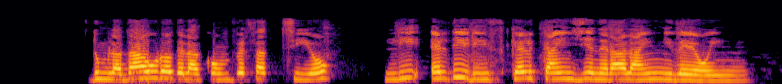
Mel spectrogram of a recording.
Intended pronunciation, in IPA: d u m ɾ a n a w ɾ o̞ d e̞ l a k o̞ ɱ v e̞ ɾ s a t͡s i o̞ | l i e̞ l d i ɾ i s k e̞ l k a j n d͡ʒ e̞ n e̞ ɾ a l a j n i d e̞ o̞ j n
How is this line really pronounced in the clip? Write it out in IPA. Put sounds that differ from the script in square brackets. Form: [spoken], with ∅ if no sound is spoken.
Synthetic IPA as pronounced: d u m [l] a [d] a w ɾ o̞ d e̞ l a k o̞ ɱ v e̞ ɾ s a t͡s i o̞ | l i e̞ l d i ɾ i s k e̞ l k a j n d͡ʒ e̞ n e̞ ɾ a l a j n i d e̞ o̞ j n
